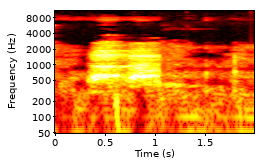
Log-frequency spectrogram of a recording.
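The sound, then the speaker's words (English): A dog barks in the background, a brief, faint burst of barking over low room noise. “Sorry about the dog barking in the background.”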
